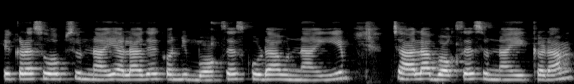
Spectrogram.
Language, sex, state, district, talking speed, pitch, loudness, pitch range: Telugu, female, Andhra Pradesh, Sri Satya Sai, 125 wpm, 235 Hz, -15 LUFS, 220-250 Hz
